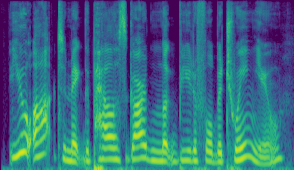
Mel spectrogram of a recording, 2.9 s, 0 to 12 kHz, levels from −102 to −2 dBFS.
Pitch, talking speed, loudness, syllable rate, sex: 215 Hz, 225 wpm, -17 LUFS, 6.3 syllables/s, female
